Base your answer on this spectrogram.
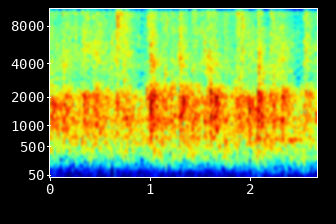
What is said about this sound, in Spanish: Primeramente, un saludo muy especial a la mesa principal en cabeza del alcalde de Pereira, doctor Carlos Maya. Un aplauso para él.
